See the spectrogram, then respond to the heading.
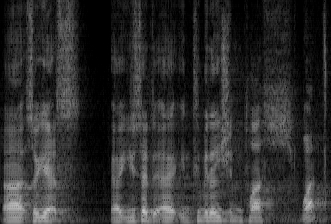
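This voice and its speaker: A man's voice: medium pitch, steady tone, unhurried. A man playing a tabletop game live, with casual in-character banter. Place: large convention room, live show. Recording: live show in reverberant hall.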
